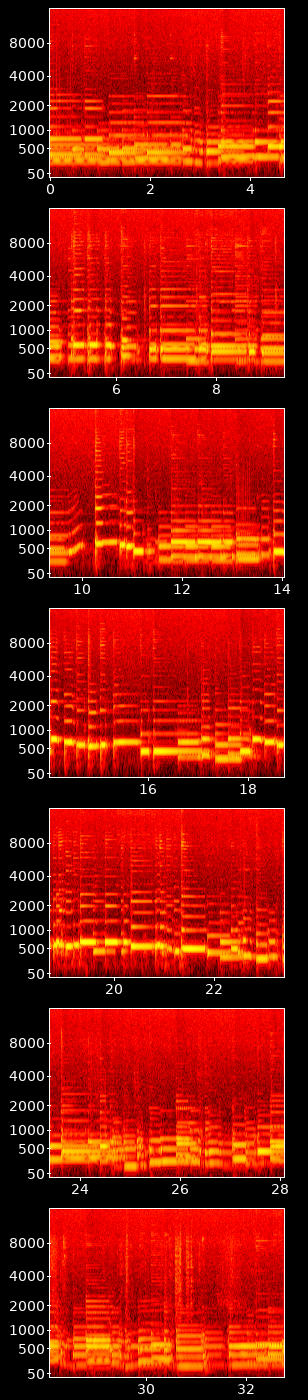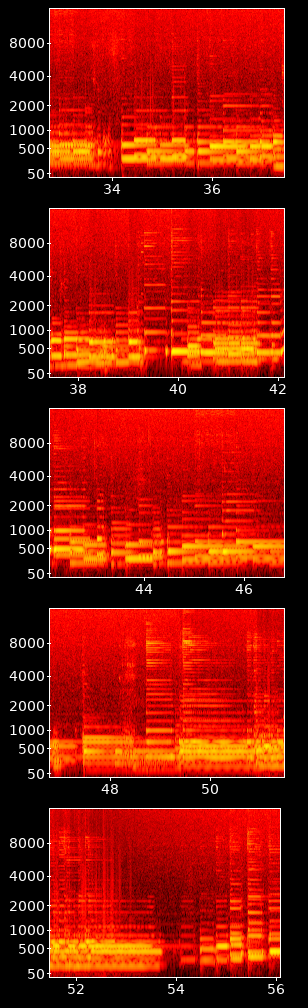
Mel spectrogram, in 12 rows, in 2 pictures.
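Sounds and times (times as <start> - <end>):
instrumental band music: 0.0 - 56.0
steel guitar melody: 0.0 - 56.0.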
